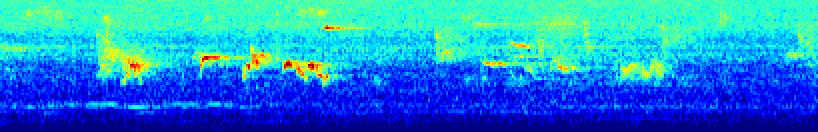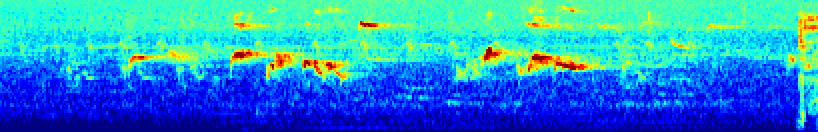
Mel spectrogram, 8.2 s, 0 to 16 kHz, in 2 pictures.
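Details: Red-whiskered bulbul song from a trapping setup, 10 December 2016, with the decoy calling wild birds in; fairly soft chattering warbles in two clusters over faint background hiss, ending with a sharp knock.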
